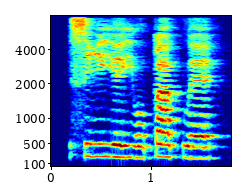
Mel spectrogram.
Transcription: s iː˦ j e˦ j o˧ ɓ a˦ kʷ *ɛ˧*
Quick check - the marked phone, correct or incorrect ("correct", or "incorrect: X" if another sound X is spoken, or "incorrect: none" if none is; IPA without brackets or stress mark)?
correct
